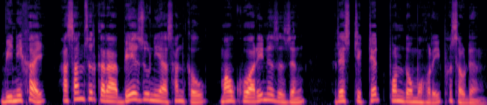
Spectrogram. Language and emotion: Bodo, neutral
